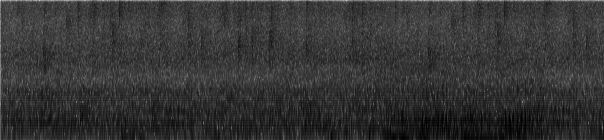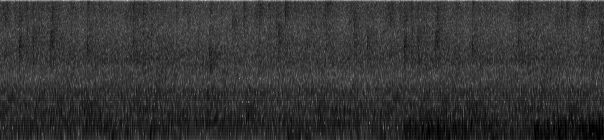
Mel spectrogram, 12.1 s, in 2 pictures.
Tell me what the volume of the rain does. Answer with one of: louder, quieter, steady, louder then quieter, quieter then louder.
steady.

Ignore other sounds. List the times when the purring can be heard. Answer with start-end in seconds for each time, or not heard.
3.8-5.5, 10.1-12.0.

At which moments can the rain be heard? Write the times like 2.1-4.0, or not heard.
0.0-12.0.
